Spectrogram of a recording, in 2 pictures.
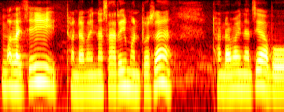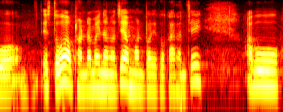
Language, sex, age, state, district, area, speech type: Nepali, female, 18-30, West Bengal, Darjeeling, rural, spontaneous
